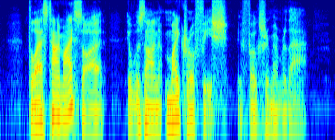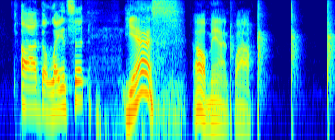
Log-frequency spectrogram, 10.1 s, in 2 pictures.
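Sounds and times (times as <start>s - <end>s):
speech: 0.4s - 4.6s, 5.2s - 9.0s
single person clapping: 8.8s - 10.0s.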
